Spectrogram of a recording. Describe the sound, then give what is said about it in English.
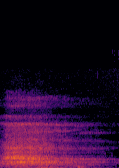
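A deep breath drawn in through the nose and let out through the mouth: one long, airy, sighing rush of breath that slowly fades away, with no talk. “Let's take a deep breath in through the nose and out through the mouth.”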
